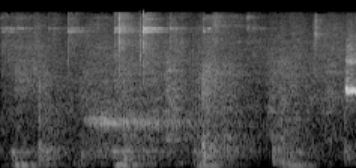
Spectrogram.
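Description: A dog whining briefly, one short high whine near the middle, over a few soft thuds of footsteps on wooden stairs.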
